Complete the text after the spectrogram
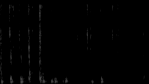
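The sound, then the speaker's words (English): Rapid typing on a laptop keyboard while writing an email, a quick irregular run of crisp key clicks with no talking. “I hope that the typing gets heard on this because we're recording on the laptop.”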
